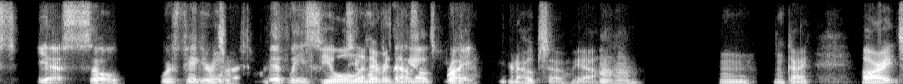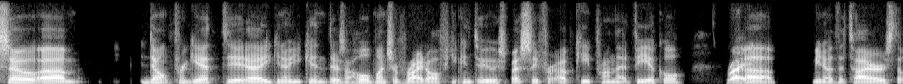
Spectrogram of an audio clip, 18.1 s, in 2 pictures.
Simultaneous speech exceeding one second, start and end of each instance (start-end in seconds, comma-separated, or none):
2.2-4.8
